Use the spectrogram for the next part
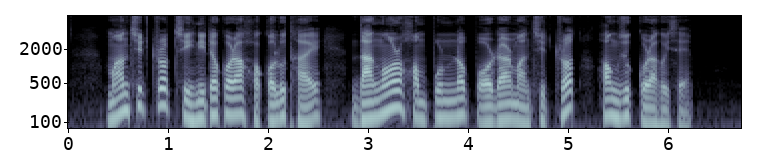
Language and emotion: Assamese, neutral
